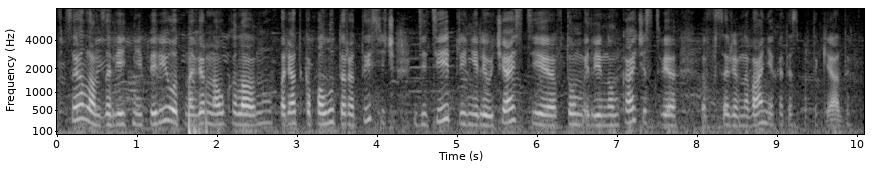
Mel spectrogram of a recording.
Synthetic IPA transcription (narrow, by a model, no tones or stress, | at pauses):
ft̪sɛlˠəmzɐlʲetʲnʲɪjpʲɪɾʲiət̪nɐvʲe̞rnəokəlˠənupɐɾʲat̪kəpɐlˠut̪əɾət̪ɨsʲɪt͡ɕdʲɪtʲejpɾʲɪnʲɪlʲɪʊt͡ɕæsʲtʲɪjəft̪omɪ̰lʲɪːno̞mkat͡ɕɪst̪vʲɪfsəɾʲɪvnɐvanʲɪjəxɛt̪əjspɐrt̪əkʲɪa̰d̪ɨ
